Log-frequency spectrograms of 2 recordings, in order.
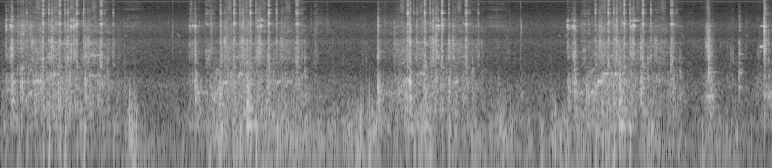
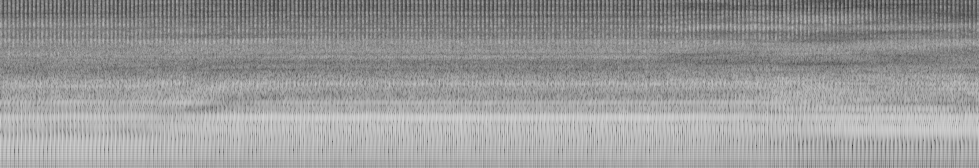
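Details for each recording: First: Craftsman mower with engine swapped in for the blown Tecumseh: uneven pull-cord bursts spin the engine but it never fires; no spark, later traced to a pinched coil wire and loose kill switch. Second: Craftsman mower with engine swapped in for the blown Tecumseh, running after the kill switch and coil were fixed to restore spark: small engine runs steady and even for ten seconds with no misses or stumbles; normal.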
